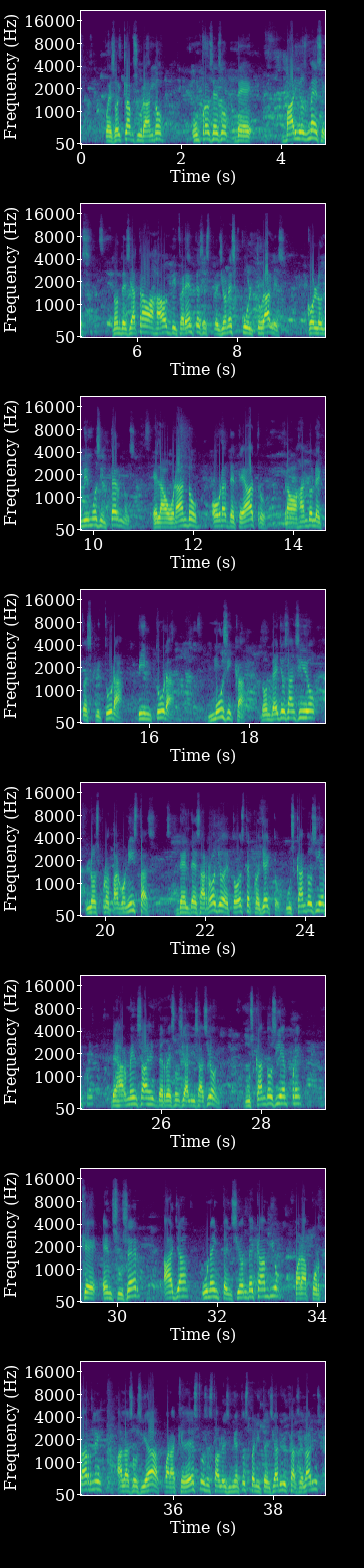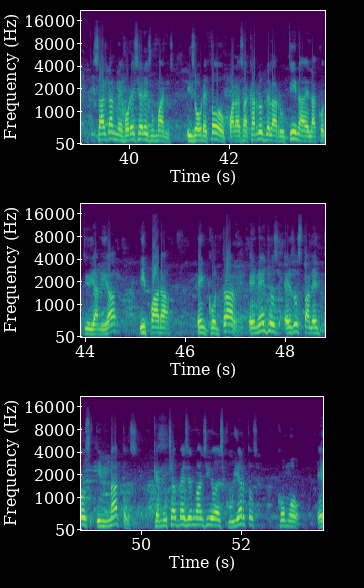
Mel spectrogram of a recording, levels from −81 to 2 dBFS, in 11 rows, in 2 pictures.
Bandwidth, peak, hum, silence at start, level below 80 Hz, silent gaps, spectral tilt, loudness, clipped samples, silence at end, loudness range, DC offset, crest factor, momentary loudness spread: 12 kHz; 0 dBFS; none; 0.05 s; -60 dBFS; none; -7 dB/octave; -13 LUFS; under 0.1%; 0 s; 2 LU; under 0.1%; 12 dB; 13 LU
